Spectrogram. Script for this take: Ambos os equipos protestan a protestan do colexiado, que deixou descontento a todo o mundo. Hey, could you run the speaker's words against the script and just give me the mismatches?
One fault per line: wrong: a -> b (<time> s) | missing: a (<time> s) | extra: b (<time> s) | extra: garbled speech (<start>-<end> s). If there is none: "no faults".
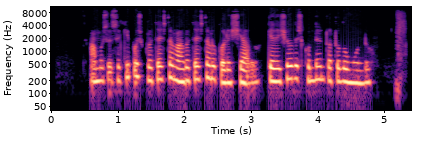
no faults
